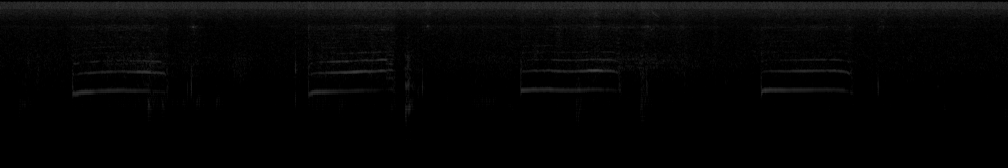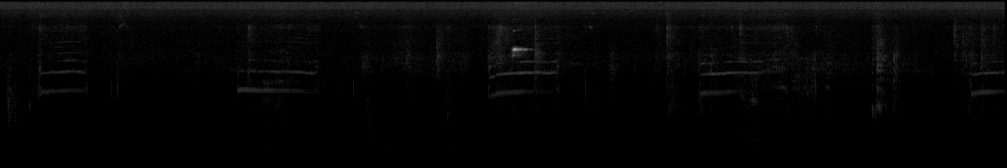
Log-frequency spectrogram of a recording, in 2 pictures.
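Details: Buttons, a pet rabbit, snores in its sleep: a long run of faint squeaky whistles with bright overtones, one per breath roughly every two seconds, steady and soft against a quiet indoor background.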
